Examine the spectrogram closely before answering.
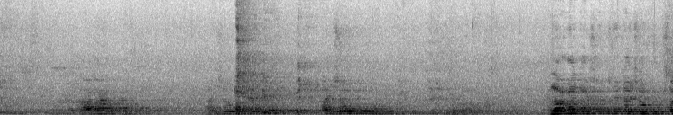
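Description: A middle-aged man speaks calmly through a microphone in an echoing hall.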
